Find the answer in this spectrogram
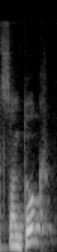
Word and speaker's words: संतोख: खोटा में इसको स जो तलब मूर्धन सा जो होता है, मूर्धन सा को ख का उच्चारण बोलते हैं, संतोख।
